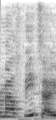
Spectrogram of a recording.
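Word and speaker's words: Malfetto: hold on a minute malito that's how you pronounce it they are like you know if you're a malito you need to die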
